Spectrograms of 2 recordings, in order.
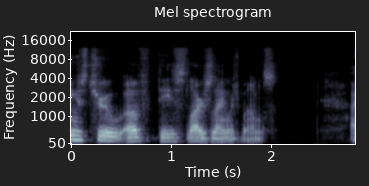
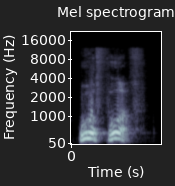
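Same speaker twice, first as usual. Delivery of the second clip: barked "Woof, woof" in a put-on dog voice, louder and higher; mock dog bark; 5 semitones higher, 7 dB louder than usual. Border collie greeting the driver with a mock bark.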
